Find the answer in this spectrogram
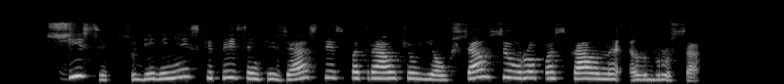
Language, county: Lithuanian, Kaunas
